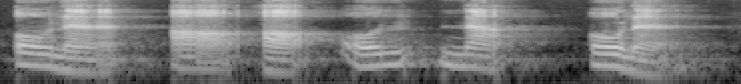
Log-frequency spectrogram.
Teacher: We make the R silent in British accent, and we make a sound of schwa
